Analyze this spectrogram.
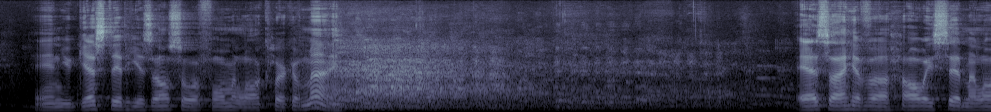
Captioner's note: audience laughing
